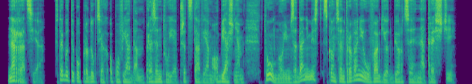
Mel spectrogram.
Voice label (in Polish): lektor NARRACJA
